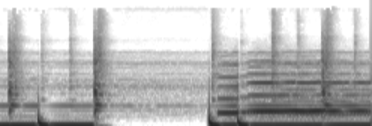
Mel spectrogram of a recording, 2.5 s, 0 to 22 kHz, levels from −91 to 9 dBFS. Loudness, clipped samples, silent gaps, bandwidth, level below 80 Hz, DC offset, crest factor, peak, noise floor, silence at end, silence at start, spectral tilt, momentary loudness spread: -16 LUFS; under 0.1%; none; 13 kHz; -18 dBFS; under 0.1%; 10 dB; -4 dBFS; -48 dBFS; 0 s; 0 s; -6 dB/octave; 6 LU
